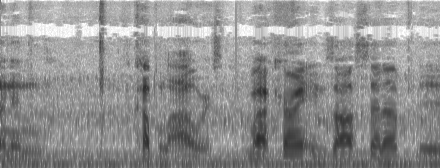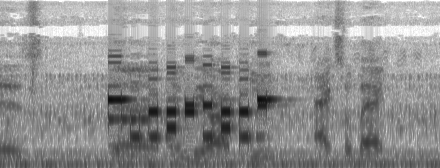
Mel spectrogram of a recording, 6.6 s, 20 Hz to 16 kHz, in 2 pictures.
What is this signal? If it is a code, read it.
Multi-frequency trunk signalling (R1, as on North American trunks), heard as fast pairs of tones, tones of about 70 ms, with room echo. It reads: KP 2450754 ST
